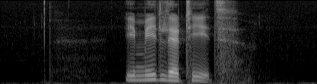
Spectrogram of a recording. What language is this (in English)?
Norwegian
